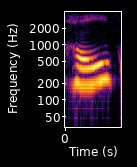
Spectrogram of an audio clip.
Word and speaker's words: Hayes: It's Julie Hayes, H-A-Y-E-S, and I can give you a case number.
